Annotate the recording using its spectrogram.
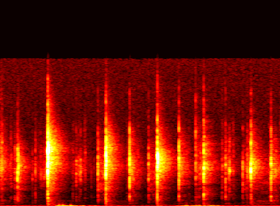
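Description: Oracle cards being drawn from the deck and laid down on a wooden tabletop: a string of light, irregular taps and flicks.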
